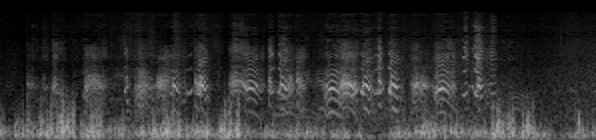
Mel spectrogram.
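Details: Chinstrap penguins on Aitcho Island, South Shetlands, where a penguin walks to its nest and a pair greet one another there; harsh, overlapping brays and squawks with rising and falling throaty notes, many birds calling at once over a steady colony din.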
